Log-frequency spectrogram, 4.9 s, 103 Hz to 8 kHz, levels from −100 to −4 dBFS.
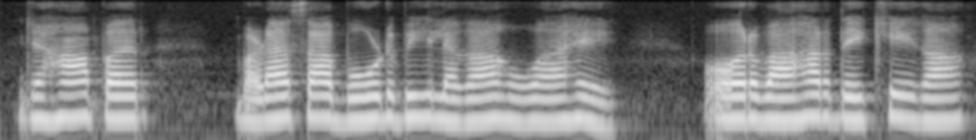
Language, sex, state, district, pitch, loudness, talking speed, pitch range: Hindi, female, Rajasthan, Jaipur, 200 Hz, -17 LUFS, 145 wpm, 190-205 Hz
